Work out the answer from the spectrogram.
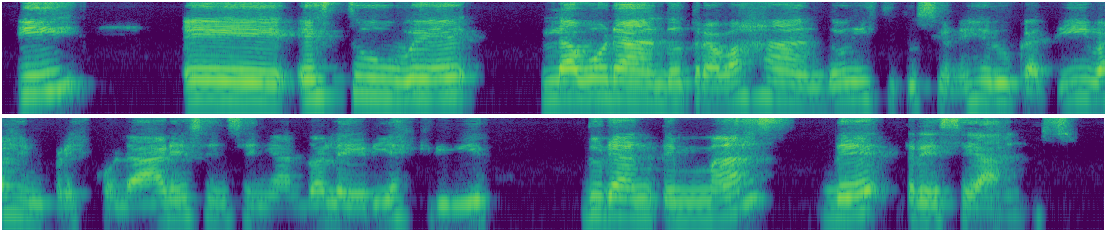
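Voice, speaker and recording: A woman's voice: medium pitch, animated, measured pace, darkish tone. A woman in her forties from Colombia's Caribbean coast, speaking over a video call to schoolchildren in a friendly, explanatory way with frequent fillers. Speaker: children's author and educator. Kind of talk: virtual talk to schoolchildren.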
